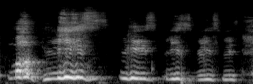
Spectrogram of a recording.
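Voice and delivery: loud sobbed plea, then falling away; tearful pleading. Acted. Child begging mother to get up, tearful. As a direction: beg through tears.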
